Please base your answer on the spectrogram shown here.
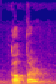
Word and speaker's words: Qatar: This is the Dutch flag, Croatia, UK, China, Niger, Qatar, sometimes pronounced Qatar most of the time.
